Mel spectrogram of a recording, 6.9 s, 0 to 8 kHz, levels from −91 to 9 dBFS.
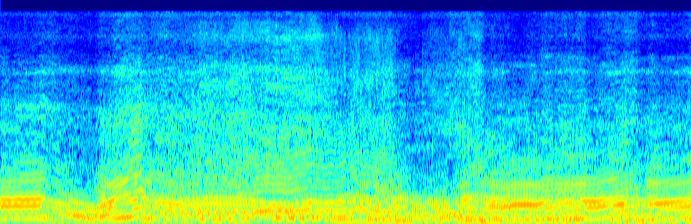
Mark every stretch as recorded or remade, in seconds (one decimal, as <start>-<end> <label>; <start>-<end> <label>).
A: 0.0-4.4 recorded; 4.4-5.7 remade; 5.7-6.9 recorded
